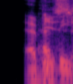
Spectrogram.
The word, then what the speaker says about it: Ebisu: But yeah, even when it's spelled that way with the old katakana, with, or in English with the Y at the beginning, it's still pronounced Ebisu.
